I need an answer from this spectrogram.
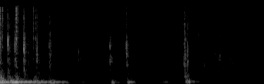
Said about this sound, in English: Pardon the gigantically loud gaming keyboard that you just heard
